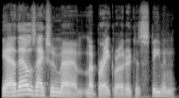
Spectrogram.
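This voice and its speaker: Low monotone baritone man, dry sound. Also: a little slow, smooth, no echo, muffled recording. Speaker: podcast co-host. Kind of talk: casual chat.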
